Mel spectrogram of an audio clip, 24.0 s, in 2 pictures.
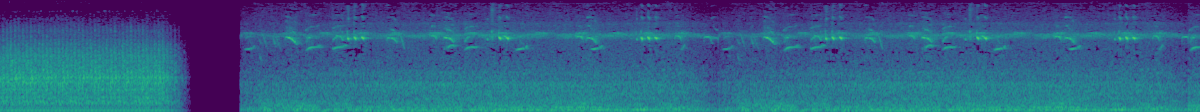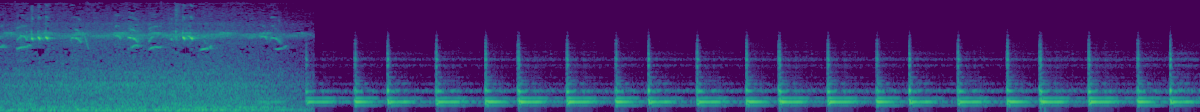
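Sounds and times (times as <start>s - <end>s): high-pitched chirping: 2.4s - 15.2s
plucked music: 15.1s - 24.0s.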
